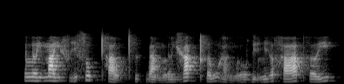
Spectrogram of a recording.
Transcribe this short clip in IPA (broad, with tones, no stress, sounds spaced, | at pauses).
l ə˧ j m a˧ j f ḭ˧˥ s o˦˥ p̚ t̪ʰ a˧˩ w t̪ʰ ɨ˨˩ k̚ l a˧˩ m l ə̤˨˩ j ɣ a˦˥ k̚ t̪ʰ ə˨˦ w ɣ a̤˨˩ ŋ l o̤˨˩ ɗ ḭ˧˨ l i˨˦ ə̯ h aː˨˦ t̪ʰ ə˨˦ j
